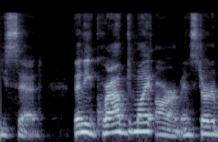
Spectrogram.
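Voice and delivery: plain reading voice

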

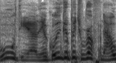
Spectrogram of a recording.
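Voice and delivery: amateur put-on Welsh accent. Joking with a friend about who's top and bottom, voicing one in an attempted Welsh accent. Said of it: "the best I can do with a Welsh accent".

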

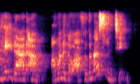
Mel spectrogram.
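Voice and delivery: ordinary delivery

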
